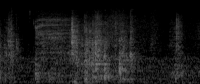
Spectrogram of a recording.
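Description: Soft crinkling of a small plastic bag as tiny metal track links are fished out of it, with a few faint light clicks of the parts; the rustle fades after about a second.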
